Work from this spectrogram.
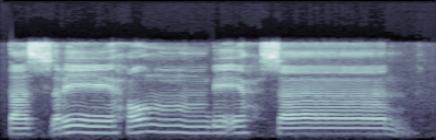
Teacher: suara tanwinnya berubah menjadi suara mim ya tasrihum biihsan domatain bertemu dengan huruf ba atau huruf iqlab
